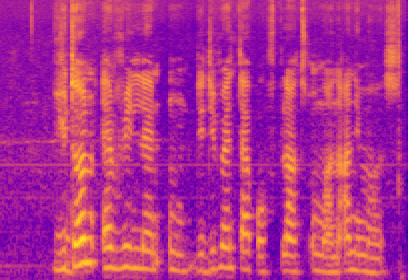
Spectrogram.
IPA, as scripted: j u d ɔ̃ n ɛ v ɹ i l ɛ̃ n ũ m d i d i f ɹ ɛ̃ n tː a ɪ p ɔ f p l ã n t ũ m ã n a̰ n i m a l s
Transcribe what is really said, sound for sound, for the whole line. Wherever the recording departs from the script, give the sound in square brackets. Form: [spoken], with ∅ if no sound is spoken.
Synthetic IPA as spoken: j u d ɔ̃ n ɛ v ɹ i l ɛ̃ n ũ m d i d i f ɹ ɛ̃ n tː a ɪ p ɔ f p l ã n t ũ m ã n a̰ n i m a l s

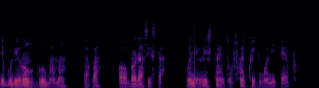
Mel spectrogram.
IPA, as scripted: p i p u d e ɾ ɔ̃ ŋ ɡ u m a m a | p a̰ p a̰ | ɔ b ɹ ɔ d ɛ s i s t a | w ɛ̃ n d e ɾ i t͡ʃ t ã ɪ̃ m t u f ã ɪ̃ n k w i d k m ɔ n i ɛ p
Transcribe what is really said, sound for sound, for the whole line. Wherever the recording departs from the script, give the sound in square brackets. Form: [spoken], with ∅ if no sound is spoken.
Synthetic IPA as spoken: p i p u d e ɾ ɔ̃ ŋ ɡ [o] m a m a | p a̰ p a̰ | ɔ b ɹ ɔ d [a] s i s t a | w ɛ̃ n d e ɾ i t͡ʃ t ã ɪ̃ m t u f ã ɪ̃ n k w i [∅] k m ɔ n i ɛ p

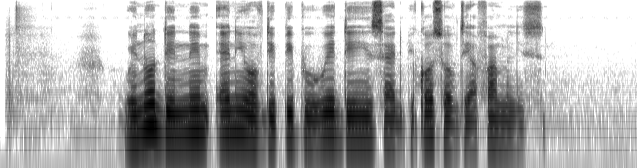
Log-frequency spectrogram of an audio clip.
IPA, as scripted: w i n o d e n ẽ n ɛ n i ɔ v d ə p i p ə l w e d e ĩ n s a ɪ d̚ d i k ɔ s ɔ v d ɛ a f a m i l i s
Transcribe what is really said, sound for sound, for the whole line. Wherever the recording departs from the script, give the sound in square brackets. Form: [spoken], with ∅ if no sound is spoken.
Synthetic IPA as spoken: w i n o d e n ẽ [m] ɛ n i ɔ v d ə p i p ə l w e d e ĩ n s a ɪ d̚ [b] i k ɔ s ɔ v d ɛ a f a m i l i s

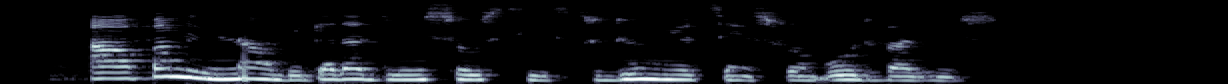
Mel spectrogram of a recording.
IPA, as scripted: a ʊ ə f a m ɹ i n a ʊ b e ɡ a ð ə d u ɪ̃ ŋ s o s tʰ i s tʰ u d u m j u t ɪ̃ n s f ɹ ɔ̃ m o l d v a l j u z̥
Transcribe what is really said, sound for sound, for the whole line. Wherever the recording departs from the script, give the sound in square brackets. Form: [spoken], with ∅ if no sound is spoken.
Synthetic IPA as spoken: a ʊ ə f a m [l] i n a ʊ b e ɡ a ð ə d u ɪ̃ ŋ s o s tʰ i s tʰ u d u m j u t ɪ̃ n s f ɹ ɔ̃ m o l d v a l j u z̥

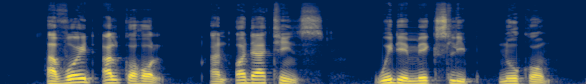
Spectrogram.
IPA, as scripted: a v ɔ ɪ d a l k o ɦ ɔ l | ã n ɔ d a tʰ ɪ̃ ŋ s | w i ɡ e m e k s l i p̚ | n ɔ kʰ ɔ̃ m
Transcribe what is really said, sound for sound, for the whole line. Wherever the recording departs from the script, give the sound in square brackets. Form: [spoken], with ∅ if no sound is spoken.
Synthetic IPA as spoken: a v ɔ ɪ d a l k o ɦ ɔ l | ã n ɔ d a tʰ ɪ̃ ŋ s | w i [d] e m e k s l i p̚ | n [o] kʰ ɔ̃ m

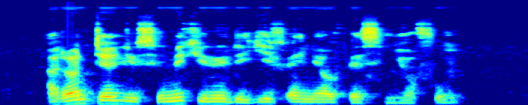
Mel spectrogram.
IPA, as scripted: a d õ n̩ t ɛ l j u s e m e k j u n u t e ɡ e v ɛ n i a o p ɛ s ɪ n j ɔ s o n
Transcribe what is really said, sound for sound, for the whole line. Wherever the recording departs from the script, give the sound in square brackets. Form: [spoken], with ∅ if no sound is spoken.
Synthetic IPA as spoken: a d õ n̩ t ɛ l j u s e m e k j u n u [d] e ɡ [i] v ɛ n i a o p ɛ s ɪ n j ɔ [f] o n

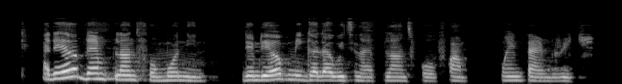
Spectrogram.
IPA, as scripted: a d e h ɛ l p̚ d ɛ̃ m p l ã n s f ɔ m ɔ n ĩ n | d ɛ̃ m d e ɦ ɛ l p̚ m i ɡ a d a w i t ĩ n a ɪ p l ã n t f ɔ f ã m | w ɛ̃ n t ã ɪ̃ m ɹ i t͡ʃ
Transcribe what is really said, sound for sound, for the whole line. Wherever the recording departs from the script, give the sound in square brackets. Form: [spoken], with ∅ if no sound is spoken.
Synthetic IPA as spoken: a d e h ɛ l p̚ d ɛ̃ m p l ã n [t] f ɔ m ɔ n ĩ n | d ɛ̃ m d e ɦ ɛ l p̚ m i ɡ a d a w i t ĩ n a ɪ p l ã n t f ɔ f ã m | w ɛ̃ n t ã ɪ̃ m ɹ i t͡ʃ

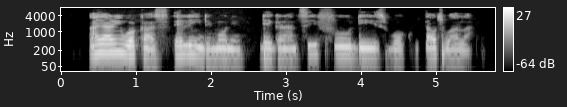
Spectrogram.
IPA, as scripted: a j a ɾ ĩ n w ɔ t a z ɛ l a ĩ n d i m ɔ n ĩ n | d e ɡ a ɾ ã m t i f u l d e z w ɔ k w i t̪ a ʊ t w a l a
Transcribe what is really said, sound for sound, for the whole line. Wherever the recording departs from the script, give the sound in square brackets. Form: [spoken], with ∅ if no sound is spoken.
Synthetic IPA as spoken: a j a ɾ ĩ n w ɔ [k] a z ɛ l [i] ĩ n d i m ɔ n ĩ n | d e ɡ a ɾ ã [n] t i f u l d e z w ɔ k w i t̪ a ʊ t w a l a

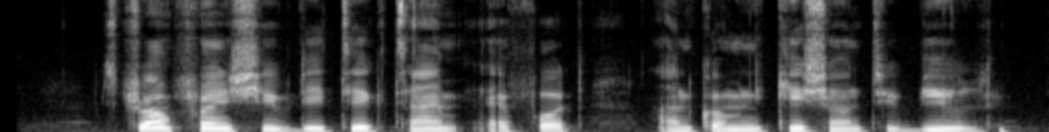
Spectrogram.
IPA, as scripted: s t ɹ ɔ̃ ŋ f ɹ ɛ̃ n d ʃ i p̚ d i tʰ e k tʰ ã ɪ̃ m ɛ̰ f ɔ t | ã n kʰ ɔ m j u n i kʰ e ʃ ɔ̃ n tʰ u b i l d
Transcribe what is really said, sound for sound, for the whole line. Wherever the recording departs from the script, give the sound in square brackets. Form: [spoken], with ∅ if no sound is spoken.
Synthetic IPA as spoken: s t ɹ ɔ̃ ŋ f ɹ ɛ̃ n d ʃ i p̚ d [e] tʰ e k tʰ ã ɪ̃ m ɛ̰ f ɔ t | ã n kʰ ɔ m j u n i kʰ e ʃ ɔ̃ n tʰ u b i l d

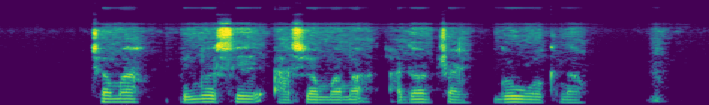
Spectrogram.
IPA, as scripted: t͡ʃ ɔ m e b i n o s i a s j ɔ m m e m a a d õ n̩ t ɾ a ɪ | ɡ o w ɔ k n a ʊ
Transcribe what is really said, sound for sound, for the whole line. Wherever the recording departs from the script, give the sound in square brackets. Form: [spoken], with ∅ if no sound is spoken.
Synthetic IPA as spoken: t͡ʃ ɔ m [a] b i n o s [e] a s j ɔ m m [a] m a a d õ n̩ t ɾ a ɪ | ɡ o w ɔ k n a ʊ

